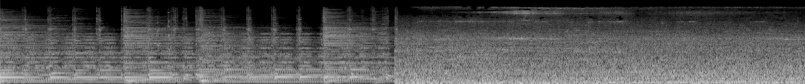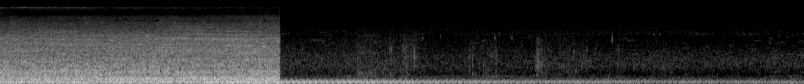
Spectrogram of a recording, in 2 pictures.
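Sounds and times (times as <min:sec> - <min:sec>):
freight train passing: 0:01.5 - 0:11.6.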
